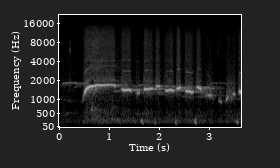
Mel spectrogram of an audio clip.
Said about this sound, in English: It began with a little whistle. Do you remember it? Got it in your mind right now? Let me hear it.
